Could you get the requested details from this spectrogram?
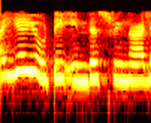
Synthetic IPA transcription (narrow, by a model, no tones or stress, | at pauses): ɐjɐjoːʈːiʔindɐsʈrinaːl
